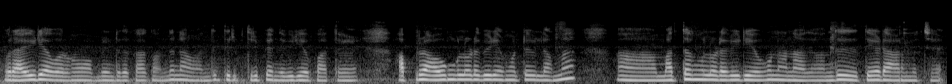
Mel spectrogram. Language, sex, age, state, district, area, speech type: Tamil, female, 18-30, Tamil Nadu, Perambalur, rural, spontaneous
